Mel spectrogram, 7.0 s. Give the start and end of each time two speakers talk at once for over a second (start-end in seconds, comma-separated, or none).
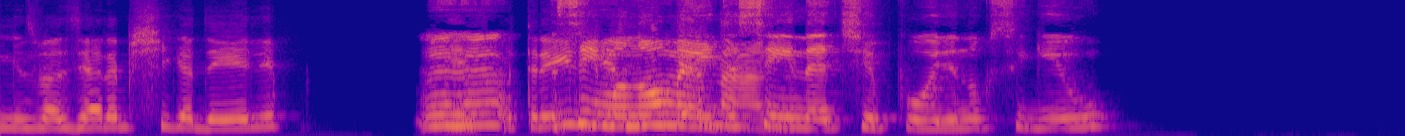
2.2-4.0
